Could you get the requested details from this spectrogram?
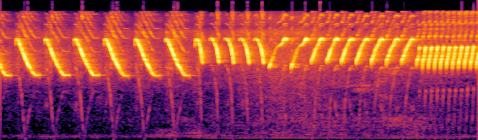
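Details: Singing bottle-green local canary, offered as a model for young birds learning their song: loud downward-slurred whistles repeated quickly, accelerating into shorter sweeps, ending in a fast high trill.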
